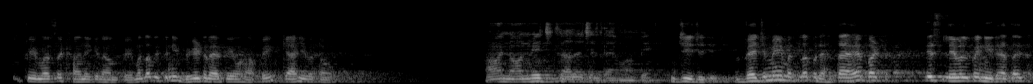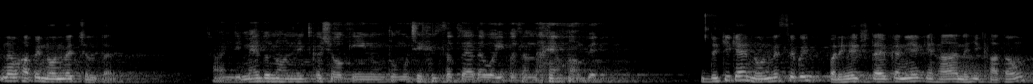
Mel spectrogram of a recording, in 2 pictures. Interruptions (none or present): none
